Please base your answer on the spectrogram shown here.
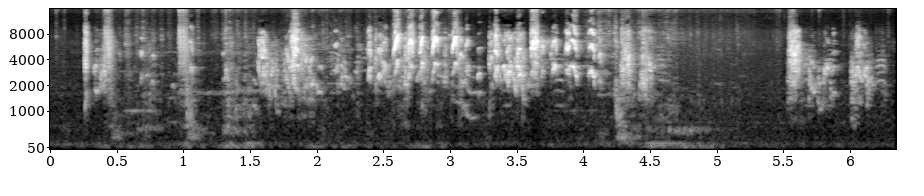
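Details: Budgerigars kept as a breeding pair give dense, rapid high warbling chatter, building through the middle, then a pause and a final short burst of chirps.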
